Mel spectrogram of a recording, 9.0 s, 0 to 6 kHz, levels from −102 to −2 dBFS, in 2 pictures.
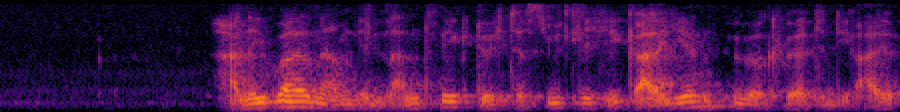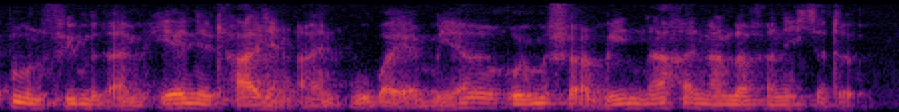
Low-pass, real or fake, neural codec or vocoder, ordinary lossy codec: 5.4 kHz; fake; codec, 16 kHz, 8 kbps, FunCodec, trained on Chinese and English, 25 frames a second; none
